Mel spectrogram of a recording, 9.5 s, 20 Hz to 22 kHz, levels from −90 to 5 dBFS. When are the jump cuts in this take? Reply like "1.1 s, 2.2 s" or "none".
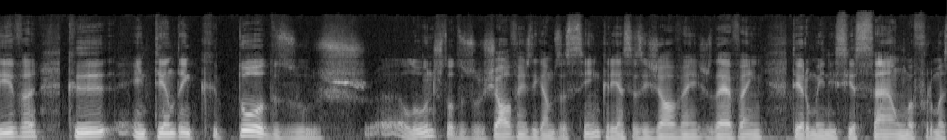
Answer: none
